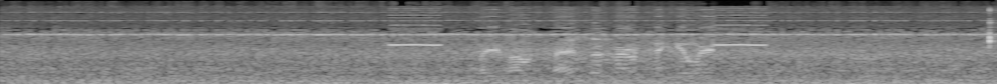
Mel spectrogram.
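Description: A jet aircraft engine in the video game Kerbal Space Program, a steady, dense roar that holds at an even level throughout, with brief faint whistling tones riding above it.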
